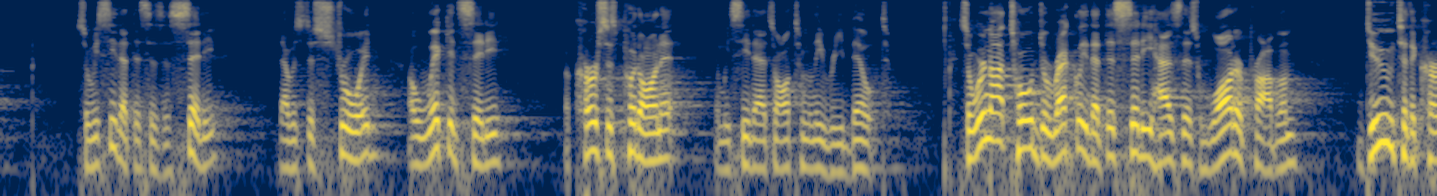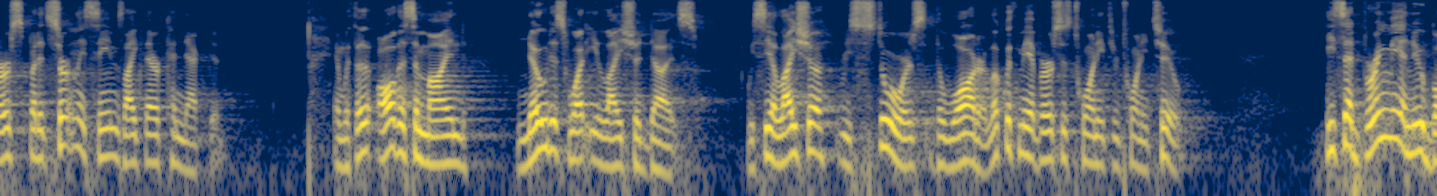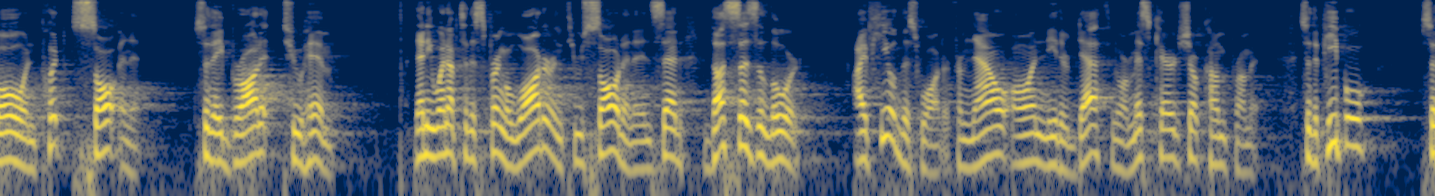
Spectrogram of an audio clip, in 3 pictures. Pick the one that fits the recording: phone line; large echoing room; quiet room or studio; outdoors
large echoing room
